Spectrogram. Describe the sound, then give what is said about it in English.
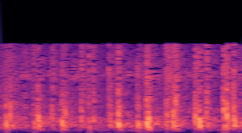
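Steady, rhythmic clip-clop of two horses' hooves on hard ground at a trot, ridden by Perry and Slade, moderately loud, with no talking over them. “Now, both of you get off those horses.”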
